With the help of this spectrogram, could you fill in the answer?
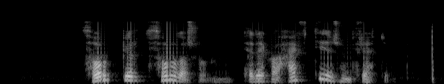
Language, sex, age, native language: Icelandic, male, 40-49, Icelandic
